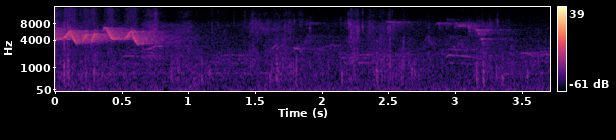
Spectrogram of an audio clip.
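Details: A Common Yellowthroat sings its 'witch witch witch' song, a quick burst of bright, high, rolling notes, with an Eastern Towhee also singing nearby, then fainter distant chirps over a steady outdoor hush.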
